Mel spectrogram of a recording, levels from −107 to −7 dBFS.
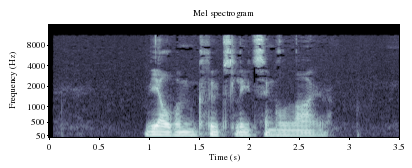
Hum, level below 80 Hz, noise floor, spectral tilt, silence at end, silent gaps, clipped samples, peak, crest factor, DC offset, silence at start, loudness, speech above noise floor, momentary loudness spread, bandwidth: none; -34 dBFS; -62 dBFS; -4.5 dB/octave; 0.7 s; none; under 0.1%; -4 dBFS; 20 dB; under 0.1%; 0.95 s; -20 LUFS; 42 dB; 14 LU; 11.5 kHz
